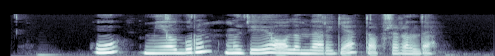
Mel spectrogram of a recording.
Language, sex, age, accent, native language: Uzbek, female, 25-34, Xorazm, Uzbek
